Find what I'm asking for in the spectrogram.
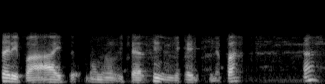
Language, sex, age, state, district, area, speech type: Kannada, male, 45-60, Karnataka, Kolar, urban, conversation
